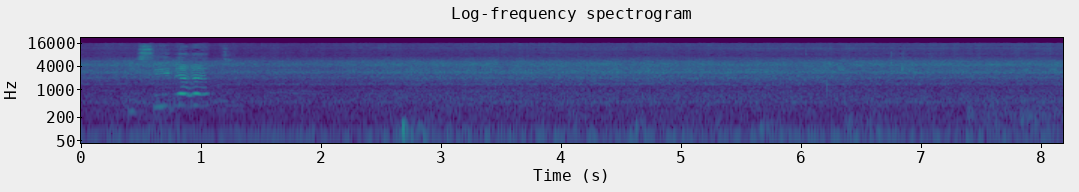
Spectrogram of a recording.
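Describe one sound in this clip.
A sparkler fizzes and crackles steadily.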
